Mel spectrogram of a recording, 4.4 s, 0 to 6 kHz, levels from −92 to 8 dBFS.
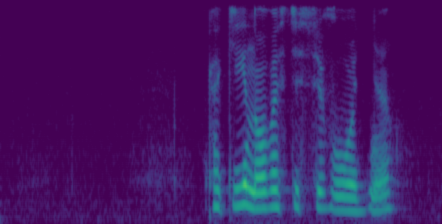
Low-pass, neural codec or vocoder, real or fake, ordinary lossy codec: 5.4 kHz; none; real; Opus, 24 kbps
